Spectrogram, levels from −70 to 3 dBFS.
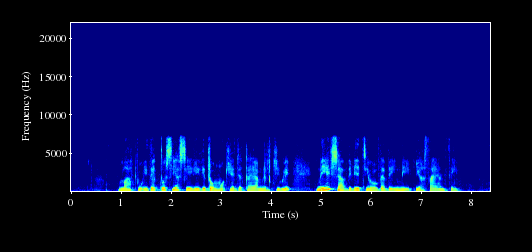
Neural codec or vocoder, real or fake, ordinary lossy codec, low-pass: codec, 24 kHz, 1.5 kbps, HILCodec; fake; none; 7.2 kHz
